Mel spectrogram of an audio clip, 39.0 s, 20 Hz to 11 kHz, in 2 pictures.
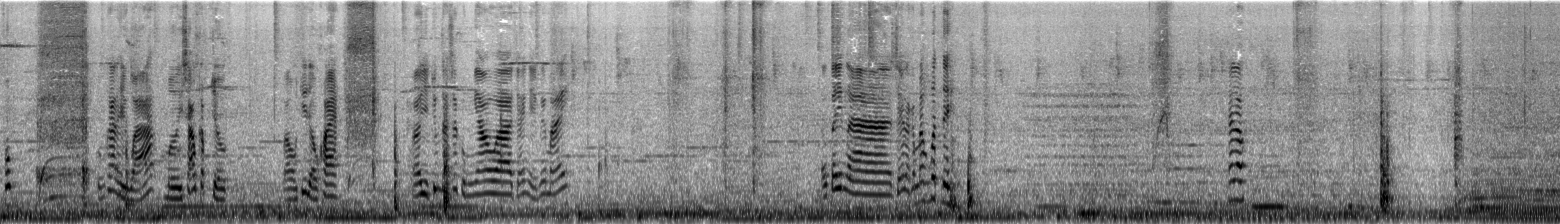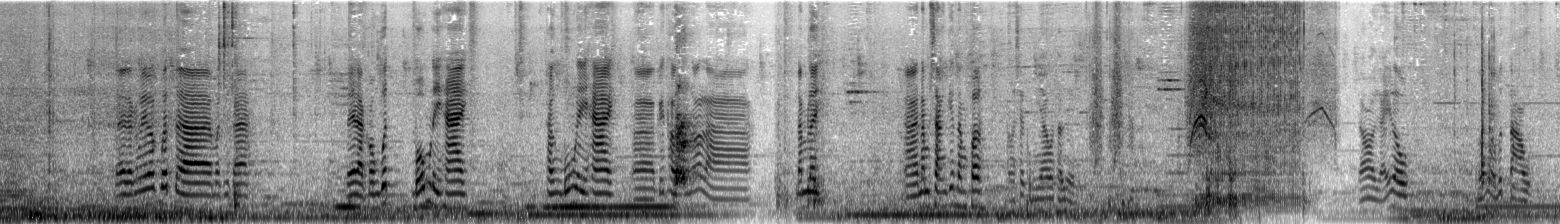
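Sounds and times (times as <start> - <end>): road traffic rumble: 0.0 - 39.0
cordless screwdriver motor whine: 0.4 - 1.2, 14.4 - 14.7, 34.4 - 36.2.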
